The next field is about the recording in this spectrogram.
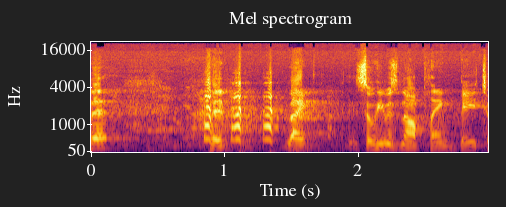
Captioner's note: laughter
